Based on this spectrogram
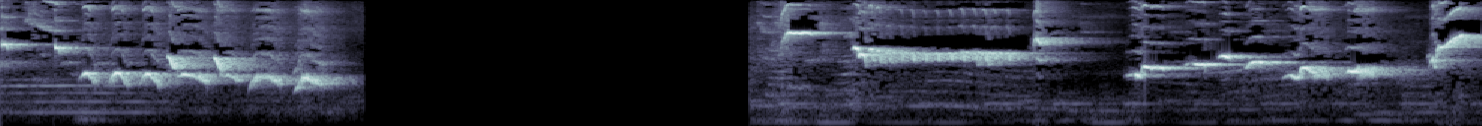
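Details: Oriental magpie-robin song used to coax other magpie-robins into song: quick descending whistled notes, a pause of silence, then further varied whistles and chirps with faint low thumps.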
